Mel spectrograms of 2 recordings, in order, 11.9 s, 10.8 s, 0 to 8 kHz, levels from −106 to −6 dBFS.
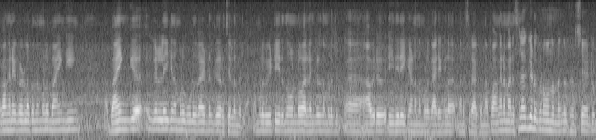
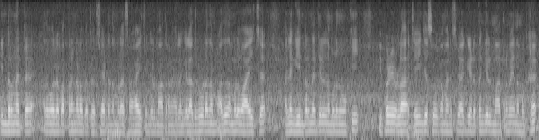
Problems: none marked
